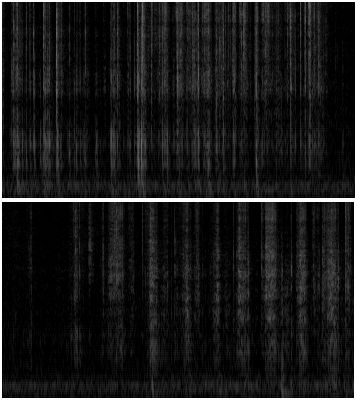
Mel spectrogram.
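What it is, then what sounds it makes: Plastic calculator tapped with nails. Long nails tap and scratch over the keys, screen and casing of a black plastic graphing calculator held upright. The result is a quiet, rapid run of bright, dry clicks and scratchy ticks with very short decay, easing to a softer patch in the middle before picking up again.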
